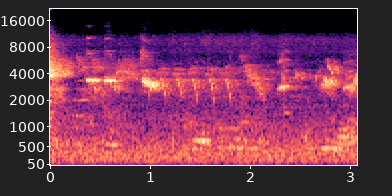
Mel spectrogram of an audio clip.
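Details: Common myna giving high whistles, then a quick series of short downward-slurred notes. Softer scratchy notes close the sequence.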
